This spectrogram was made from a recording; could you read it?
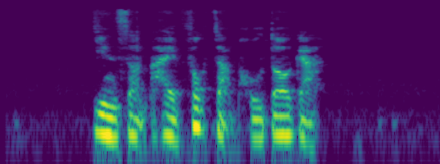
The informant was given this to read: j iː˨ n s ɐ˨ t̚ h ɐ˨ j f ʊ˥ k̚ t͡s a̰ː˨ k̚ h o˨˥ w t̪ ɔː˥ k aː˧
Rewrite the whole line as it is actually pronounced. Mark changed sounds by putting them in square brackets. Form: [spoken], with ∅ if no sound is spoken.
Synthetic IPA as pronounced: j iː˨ n s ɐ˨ t̚ h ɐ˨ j f ʊ˥ k̚ t͡s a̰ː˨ [p̚] h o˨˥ w t̪ ɔː˥ k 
